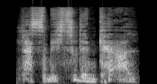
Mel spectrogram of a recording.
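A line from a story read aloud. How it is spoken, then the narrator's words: Growl. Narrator (German): knurrte Ron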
